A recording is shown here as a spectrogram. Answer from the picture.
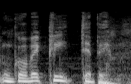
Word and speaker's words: Göbekli Tepe: Sí, esto se pronuncia más o menos Göbekli Tepe.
